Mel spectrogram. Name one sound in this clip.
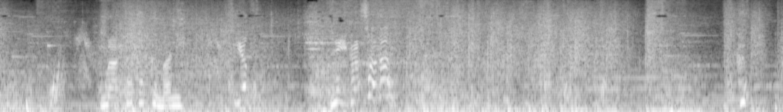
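Electric blasts crackle and zap during a fight.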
